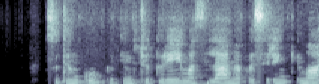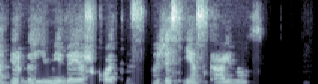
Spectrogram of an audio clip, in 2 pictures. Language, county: Lithuanian, Vilnius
